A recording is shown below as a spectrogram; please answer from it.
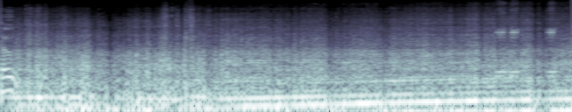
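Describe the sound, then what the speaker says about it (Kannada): Dense road traffic on entering Mumbai, heard from a moving motorbike, makes a loud, continuous rumble of engines and wind noise with no breaks, running steadily throughout. "ಇನ್ನು ಮುಂಬೈ ಎಂಟ್ರಿ ಆಗ್ದ ತಕ್ಷಣ ಶುರು ಆಯ್ತಪ್ಪ ಟ್ರಾಫಿಕ್ ಇಲ್ಲಿ"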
